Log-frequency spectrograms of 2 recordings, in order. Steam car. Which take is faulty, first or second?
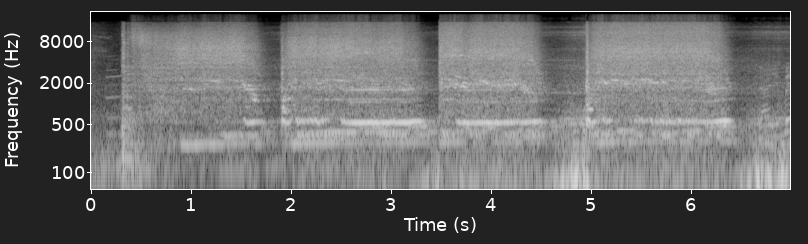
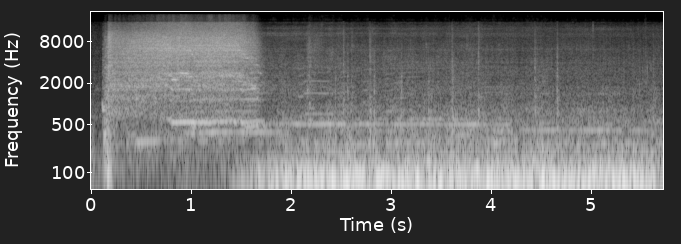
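second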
